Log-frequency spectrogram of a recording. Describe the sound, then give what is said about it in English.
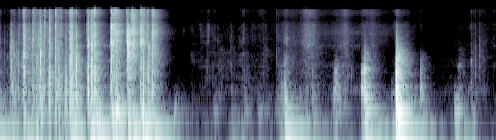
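A deck of playing cards is riffled in a quick, crisp burst of fluttering clicks, then squared and tapped with softer, sparser shuffles and a few light knocks, with no talking. “The sound of cars shuffling.”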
